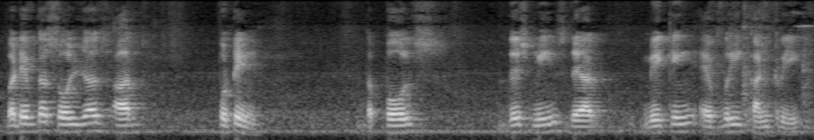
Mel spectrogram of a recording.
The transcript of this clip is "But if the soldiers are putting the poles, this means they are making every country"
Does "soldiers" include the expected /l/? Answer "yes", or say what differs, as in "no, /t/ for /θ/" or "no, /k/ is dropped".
yes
